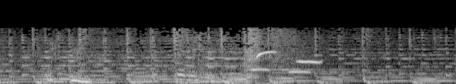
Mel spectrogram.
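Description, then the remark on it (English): A brief burst of transition music with a steady, pulsing rhythm and a whistle-like melodic line sliding up partway through, with a short laugh near the start. “Transition music, Michael. Do you mind? We haven't done that lately.”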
